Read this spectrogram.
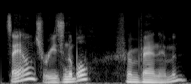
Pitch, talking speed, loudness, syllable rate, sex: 145 Hz, 155 wpm, -17 LUFS, 5.5 syllables/s, male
